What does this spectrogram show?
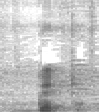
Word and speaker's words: bad: dalam simbolnya itu setelah B ada huruf A dan E bersambung, kemudian biasa ada huruf D-nya. Bagaimana cara pengucapannya kalau di dalam bahasa Inggris? Kalau bahasa Indonesianya BAD, dalam bahasa Inggrisnya adalah bed.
